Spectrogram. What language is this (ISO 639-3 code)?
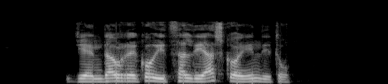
eus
